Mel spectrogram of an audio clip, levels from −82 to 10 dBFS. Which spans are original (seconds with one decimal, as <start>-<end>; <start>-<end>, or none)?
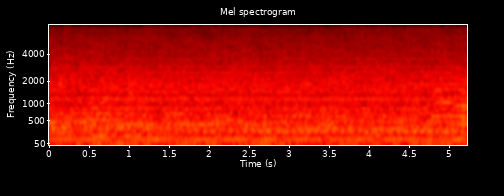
none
